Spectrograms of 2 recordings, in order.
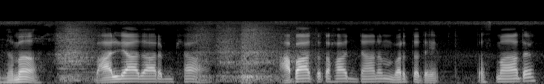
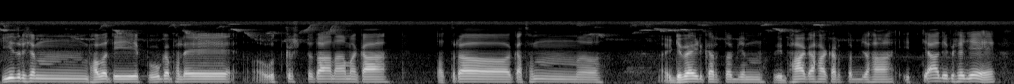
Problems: none marked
